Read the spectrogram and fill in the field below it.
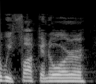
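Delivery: ordinary delivery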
